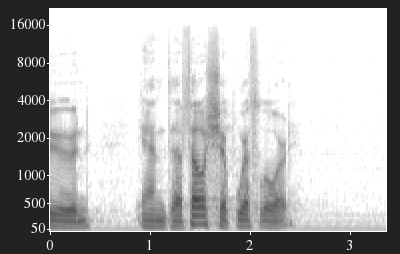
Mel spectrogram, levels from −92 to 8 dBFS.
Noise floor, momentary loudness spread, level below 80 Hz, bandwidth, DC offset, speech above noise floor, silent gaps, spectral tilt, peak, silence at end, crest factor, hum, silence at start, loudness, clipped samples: -68 dBFS; 14 LU; -68 dBFS; 16 kHz; under 0.1%; 37 dB; none; -6.5 dB/octave; -12 dBFS; 0.95 s; 20 dB; 60 Hz at -65 dBFS; 0 s; -32 LUFS; under 0.1%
